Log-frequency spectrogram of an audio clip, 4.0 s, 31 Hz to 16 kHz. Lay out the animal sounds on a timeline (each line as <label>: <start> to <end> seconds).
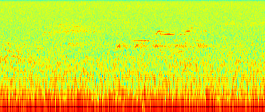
Red-winged Blackbird (Agelaius phoeniceus): 0.4 to 1.6 seconds
American Crow (Corvus brachyrhynchos): 1.7 to 3.3 seconds
Hermit Thrush (Catharus guttatus): 2.2 to 3.1 seconds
